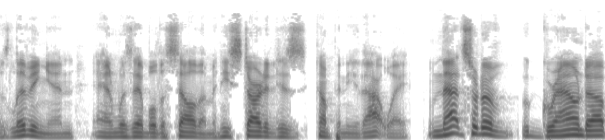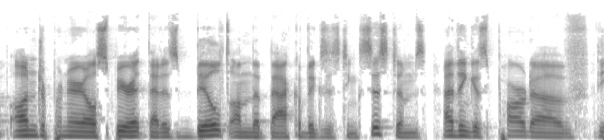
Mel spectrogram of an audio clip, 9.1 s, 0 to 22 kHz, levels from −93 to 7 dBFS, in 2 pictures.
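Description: No technical faults are audible.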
